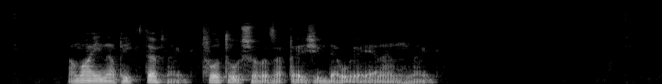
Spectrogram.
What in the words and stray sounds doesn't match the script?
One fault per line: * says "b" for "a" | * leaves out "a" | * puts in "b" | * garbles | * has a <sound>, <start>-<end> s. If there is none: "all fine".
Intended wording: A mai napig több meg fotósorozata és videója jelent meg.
all fine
